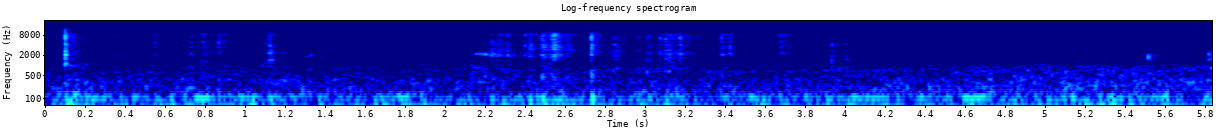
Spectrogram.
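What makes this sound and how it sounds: A small, solid gypsum plaster disc painted green is held by hand and scraped with a utility knife blade, peeling off white gypsum shavings. Quiet, dry, bright scratching strokes are heard, with a few sharper ticks and a low background hum.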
